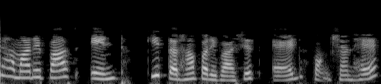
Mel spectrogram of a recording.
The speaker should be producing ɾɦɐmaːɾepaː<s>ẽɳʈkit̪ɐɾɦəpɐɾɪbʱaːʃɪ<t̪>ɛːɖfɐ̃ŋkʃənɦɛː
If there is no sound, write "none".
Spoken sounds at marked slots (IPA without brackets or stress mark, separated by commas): s, t̪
